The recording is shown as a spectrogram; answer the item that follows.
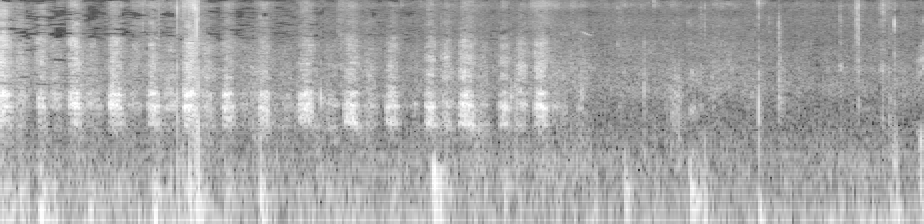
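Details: Older Shih Tzu panting on her morning exercise walk around a carpeted upstairs room on a warm day; fast breathy puffs, about three or four per second, with a few louder thumps and quiet background noise.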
